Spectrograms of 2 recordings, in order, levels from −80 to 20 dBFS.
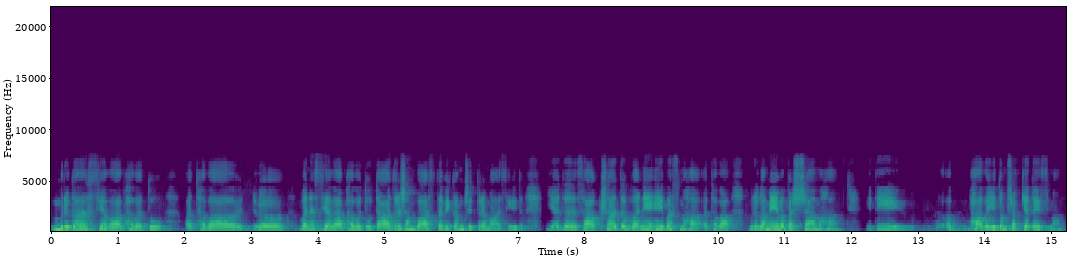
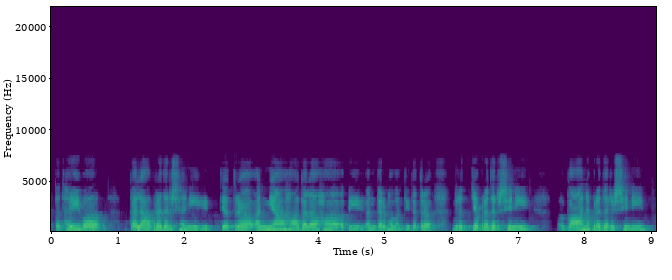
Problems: none marked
